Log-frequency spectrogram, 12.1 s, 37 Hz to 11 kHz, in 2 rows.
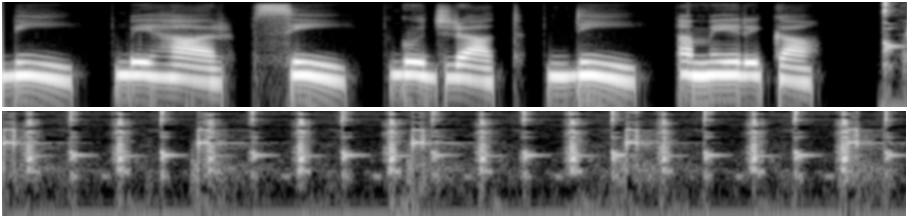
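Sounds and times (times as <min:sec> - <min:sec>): clock ticking timer: 0:05.9 - 0:12.0.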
